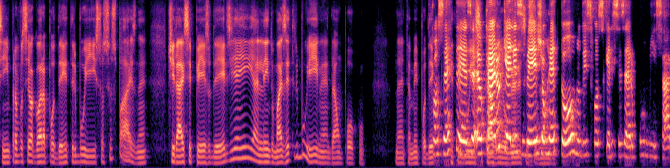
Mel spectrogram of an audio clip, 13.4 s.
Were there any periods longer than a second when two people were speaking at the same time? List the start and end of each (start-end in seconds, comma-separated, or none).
8.6-11.1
